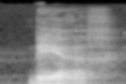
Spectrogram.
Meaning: on heat, in oestrus (of sows)
- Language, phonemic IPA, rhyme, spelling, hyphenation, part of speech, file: Dutch, /ˈbeː.rəx/, -eːrəx, berig, be‧rig, adjective, Nl-berig.ogg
